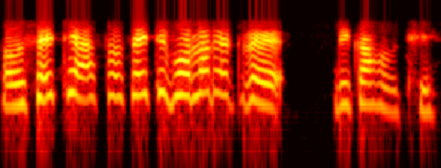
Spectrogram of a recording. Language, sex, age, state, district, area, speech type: Odia, female, 18-30, Odisha, Nabarangpur, urban, conversation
